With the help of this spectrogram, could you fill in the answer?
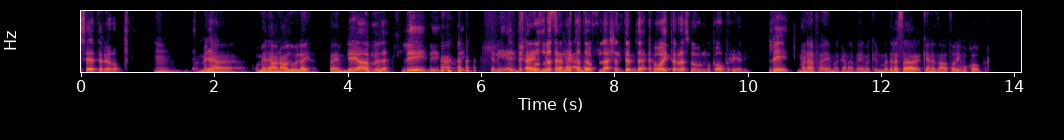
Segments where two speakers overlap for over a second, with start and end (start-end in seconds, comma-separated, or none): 6.5-7.7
